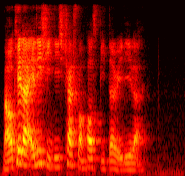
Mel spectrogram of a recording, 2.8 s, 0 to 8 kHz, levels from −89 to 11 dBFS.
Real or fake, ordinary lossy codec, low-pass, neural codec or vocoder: real; Opus, 64 kbps; 7.2 kHz; none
